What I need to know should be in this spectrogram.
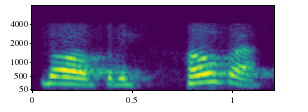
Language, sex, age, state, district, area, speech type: Marathi, female, 30-45, Maharashtra, Akola, urban, conversation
